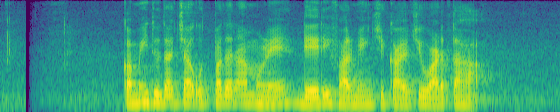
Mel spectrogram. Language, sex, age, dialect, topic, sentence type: Marathi, male, 18-24, Southern Konkan, agriculture, statement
